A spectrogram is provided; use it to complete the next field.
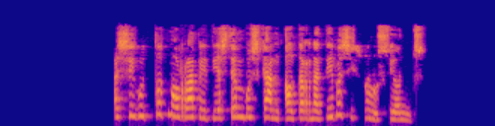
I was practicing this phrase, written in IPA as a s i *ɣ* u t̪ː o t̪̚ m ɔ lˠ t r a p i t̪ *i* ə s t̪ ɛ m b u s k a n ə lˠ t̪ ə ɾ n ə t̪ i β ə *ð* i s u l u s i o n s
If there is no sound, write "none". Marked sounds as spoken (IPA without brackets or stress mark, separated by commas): ɣ, i, z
